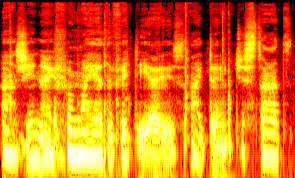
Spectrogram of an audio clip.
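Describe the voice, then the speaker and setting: Even-toned British woman, chatty crafter. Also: medium pitch, normal speed, vocal fry, background noise. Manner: chatty, self-deprecating. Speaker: craft video host. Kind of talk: casual unscripted craft tutorial.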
